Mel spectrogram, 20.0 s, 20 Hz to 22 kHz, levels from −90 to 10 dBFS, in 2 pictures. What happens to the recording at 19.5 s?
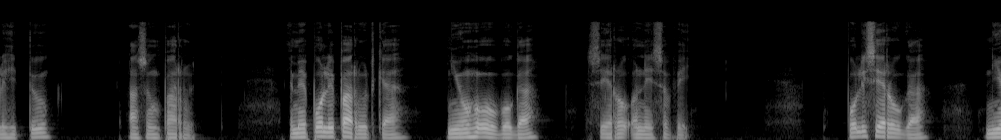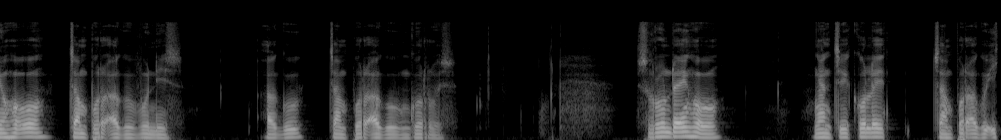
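At 19.5 s the speech is still passing through what is likely Dolby Digital compression, which runs through the whole clip. Starved of bits, the encoder narrows the band and leaves many frequency lines without detail, and the decoder fills those gaps with noise. The damage is plainly audible here: nothing above 11.5 kHz remains, so the speech sounds dull, with a rough, fluttering grain around its tones, which fits a low bitrate near 64 kbps.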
